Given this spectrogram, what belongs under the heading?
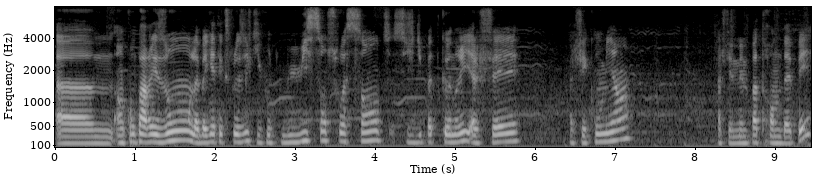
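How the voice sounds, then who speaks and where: The speaker talks at a fairly slow pace with ordinary pitch variation while music plays in the background. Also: woman, very deep, low pitch for a woman. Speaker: gaming YouTuber. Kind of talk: video commentary. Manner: halting, many fillers. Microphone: poor connection.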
